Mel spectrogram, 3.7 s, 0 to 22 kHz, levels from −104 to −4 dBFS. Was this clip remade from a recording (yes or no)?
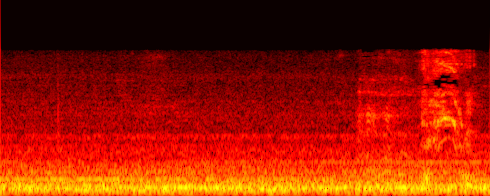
no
